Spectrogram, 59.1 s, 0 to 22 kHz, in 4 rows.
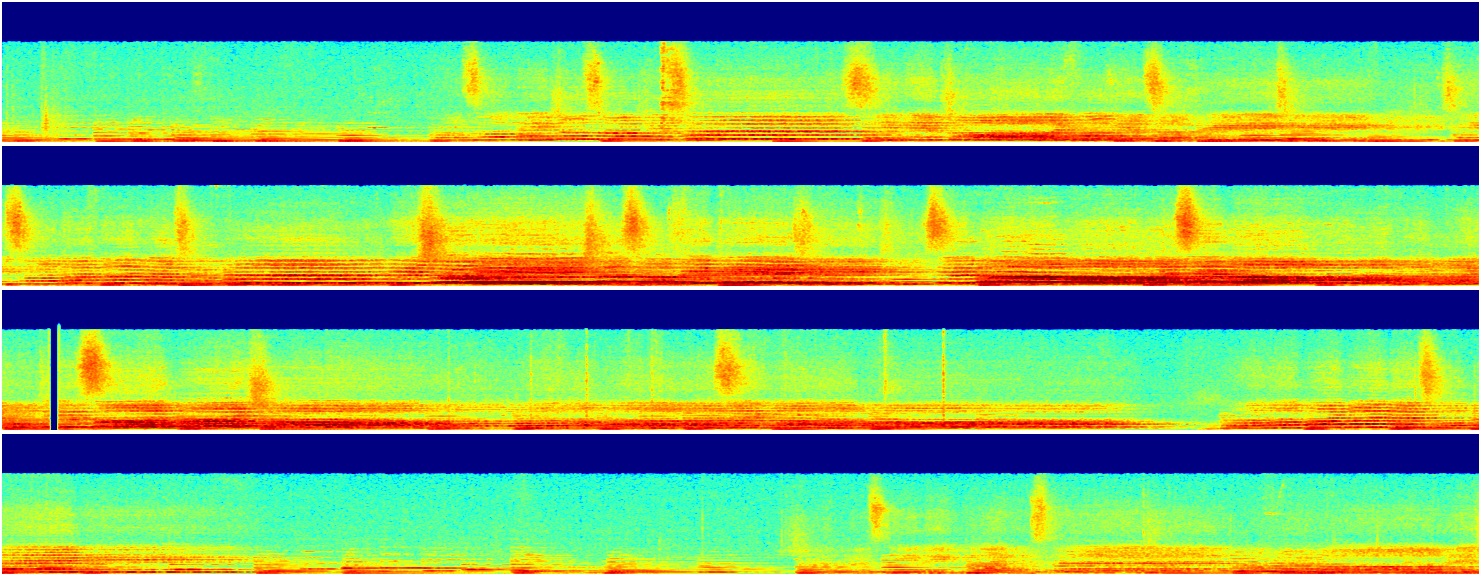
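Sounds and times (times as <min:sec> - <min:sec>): large choir singing: 0:00.0 - 0:59.0.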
